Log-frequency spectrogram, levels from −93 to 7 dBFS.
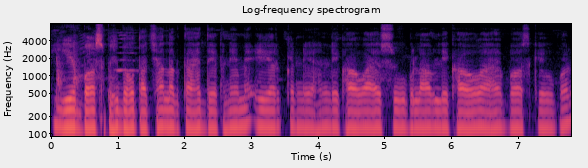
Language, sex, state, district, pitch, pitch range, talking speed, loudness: Maithili, male, Bihar, Darbhanga, 125 Hz, 120-125 Hz, 155 wpm, -35 LUFS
